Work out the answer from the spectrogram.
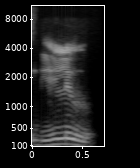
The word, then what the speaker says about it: glue: A pesar que tiene la UE, la E no suena. Como ya le hemos dicho, la E al final de las palabras en el inglés no tiene sonido.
